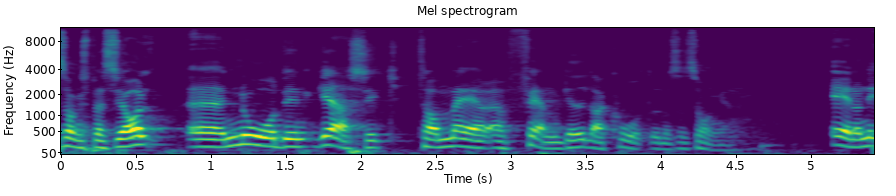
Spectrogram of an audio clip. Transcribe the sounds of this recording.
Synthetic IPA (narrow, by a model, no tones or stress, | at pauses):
sɔŋspɛsɪɑːlnuɖɪnɡæʂɪkt̪ʰɑːɾmeːɾɛnfɛmːɡʉ̟ːlakʰʊʈ̪ɵnd̪əʂ̬ɛsɔŋːə̰n | eːnɔn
